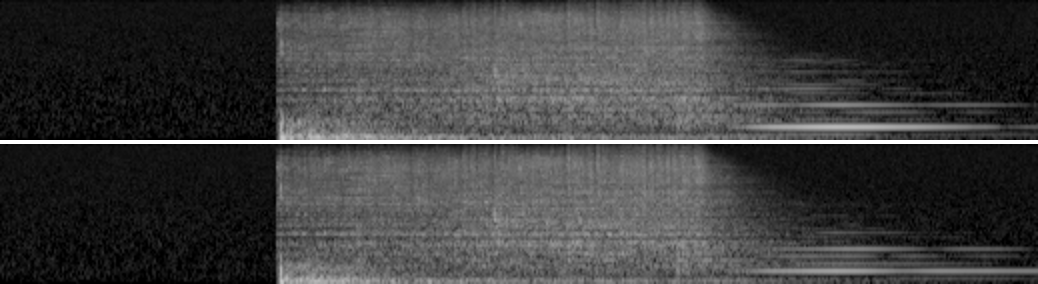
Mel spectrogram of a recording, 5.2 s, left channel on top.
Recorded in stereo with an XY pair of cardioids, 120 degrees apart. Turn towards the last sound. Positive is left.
turn(degrees=50)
